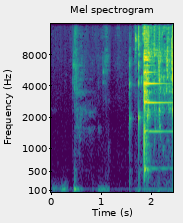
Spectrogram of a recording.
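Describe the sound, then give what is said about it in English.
A few soft low knocks and shuffles, then a bright ringing clink of glass near the end as an empty big glass is handed over, its tone lingering briefly as another light tap follows. “Can you pass me your empty big glass?”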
